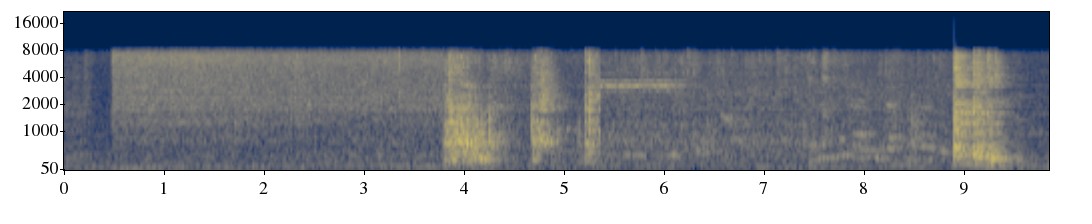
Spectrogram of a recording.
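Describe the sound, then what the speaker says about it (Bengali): Bottle gourd peel frying in oil tempered with nigella seeds and dried chili, a steady sizzle with a few sharp clatters of utensils against the pan, no talking. "এই যে লাউয়ের খোসাটা ভাজবো, ওর মধ্যে কালো জিরে আর শুকনো লঙ্কা ফোড়ন দিয়েছি।"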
